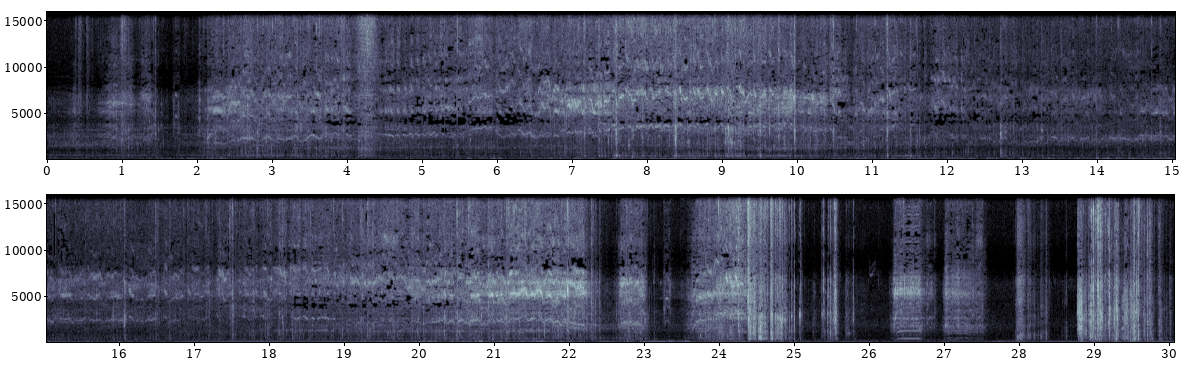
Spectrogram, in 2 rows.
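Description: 1:18-scale RC crawler's small electric motor and gearbox whining as the truck drives over icy snow. Several loud crunches in the snow come near the end.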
